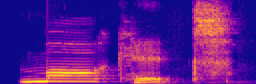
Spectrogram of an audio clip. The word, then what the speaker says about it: market: So listen, market, market. So 2 syllables, market, but the stress, the emphasis is on the first syllable, market.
